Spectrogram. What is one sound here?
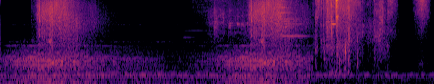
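A magical spell whooshes and shimmers.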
